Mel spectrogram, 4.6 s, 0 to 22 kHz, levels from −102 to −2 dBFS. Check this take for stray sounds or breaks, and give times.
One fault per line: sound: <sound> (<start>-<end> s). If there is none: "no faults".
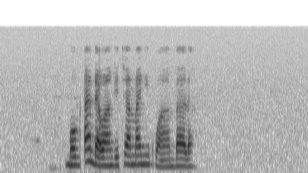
sound: dropout (1.2-1.3 s)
